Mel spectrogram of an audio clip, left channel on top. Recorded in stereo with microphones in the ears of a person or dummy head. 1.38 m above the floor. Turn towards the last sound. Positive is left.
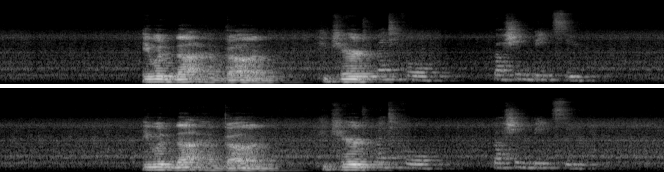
turn(degrees=-50)  # may be behind; listen again after turning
